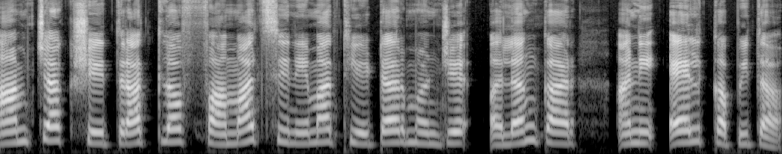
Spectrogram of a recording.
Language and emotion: Goan Konkani, neutral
